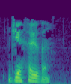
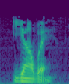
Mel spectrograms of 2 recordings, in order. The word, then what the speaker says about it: Yahweh: From this, they took the signs or points and attached them to Yahweh, thereby giving it to the incorrect orthography Jehovah. All critics, however, are now agreed that the true pronunciation of the word is Yahweh,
